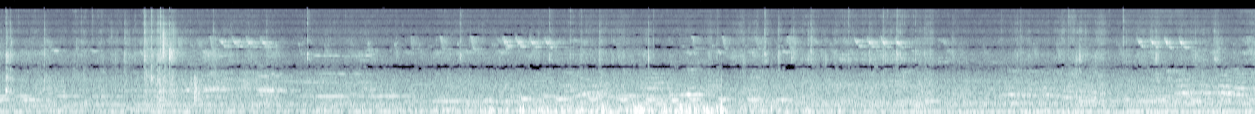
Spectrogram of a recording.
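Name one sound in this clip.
A cat laps food from a metal bowl.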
